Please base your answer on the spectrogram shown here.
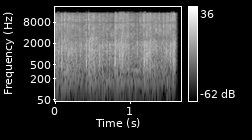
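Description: A crowd applauds in a live online talk session, a dense burst of clapping that holds steady for under two seconds and then cuts off abruptly.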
